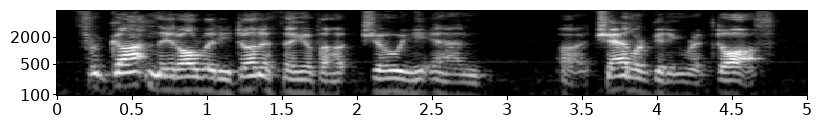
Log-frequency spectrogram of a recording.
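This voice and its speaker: Against noticeable background noise, a man of medium pitch talks at a fairly quick pace with ordinary pitch variation. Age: 60s. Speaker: songwriter. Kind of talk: casual chat.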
